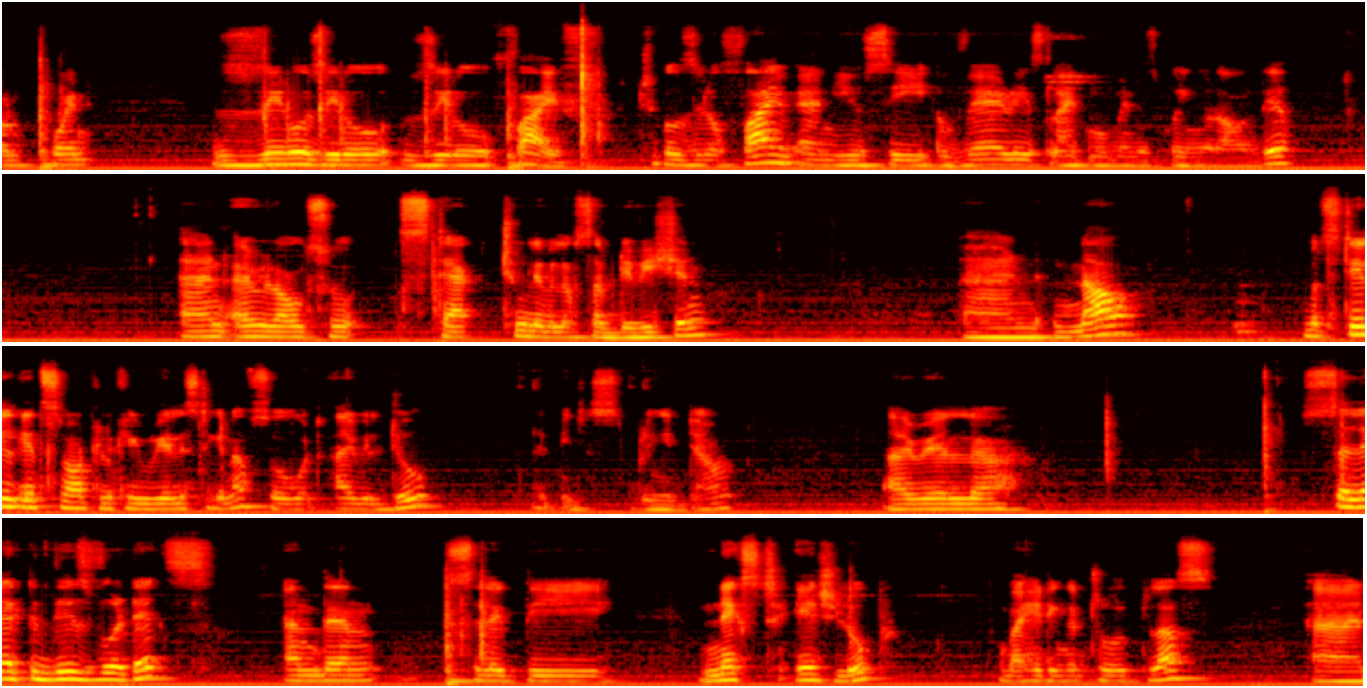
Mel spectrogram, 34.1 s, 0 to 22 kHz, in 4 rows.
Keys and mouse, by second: 9.4 click, 11.2 ctrl+2, 15.5-16.0 middle drag, 18.4 Tab, 18.9 middle click, 20.4 click, 21.0 click, 23.6 z, 25.1 shift+middle click, 25.7 middle click, 28.4 ctrl+KP_Add, 30.5 z, 31.5 middle click.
